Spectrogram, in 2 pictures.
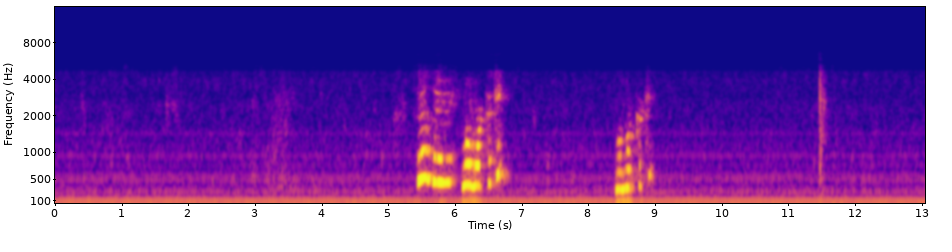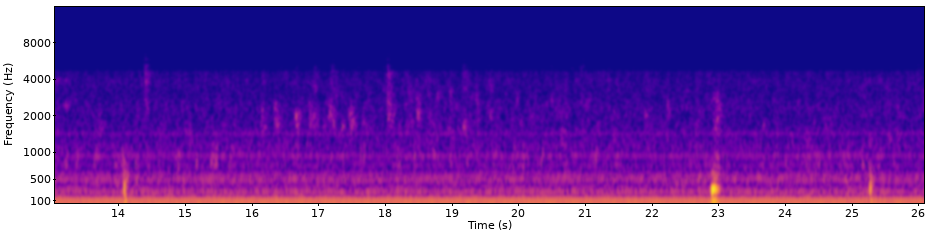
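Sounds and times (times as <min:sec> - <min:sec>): low electrical hum: 0:00.0 - 0:26.0
faint irregular ticks: 0:13.1 - 0:22.9.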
